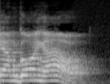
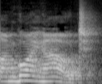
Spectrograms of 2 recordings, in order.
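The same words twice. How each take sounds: First: The T at the end of 'out' is dropped. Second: The T at the end of 'out' is pronounced. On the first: The speaker sounds more authentic and natural. The speaker calls it right. "Let's try killing those T's" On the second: The speaker sounds like they are trying too hard. The speaker calls it wrong. "when people pronounce the T's at the end"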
